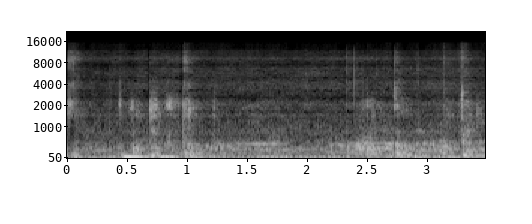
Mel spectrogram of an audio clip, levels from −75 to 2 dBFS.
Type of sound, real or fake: fake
